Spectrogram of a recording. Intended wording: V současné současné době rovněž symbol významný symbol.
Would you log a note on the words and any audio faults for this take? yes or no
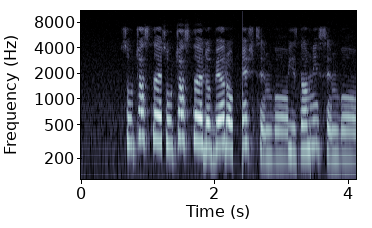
yes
